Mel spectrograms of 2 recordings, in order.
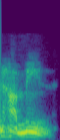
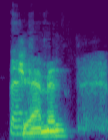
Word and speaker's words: Jamin: But I spell it out phonetically, because it's still spelled Jamin, which if I wrote that down, you'd say it was DJ Jammin', which I think that's kind of whack sounding, Jammin'. So it's Hameen, Hameen.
